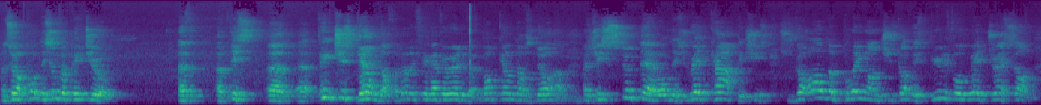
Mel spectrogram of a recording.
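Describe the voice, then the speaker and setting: An evangelist from West Yorkshire, England, with a Yorkshire accent, preaches a sermon in a conversational, storytelling way, often restarting and repeating his words. His high-pitched voice is warm and at normal speed, heard from far off in an echoey hall.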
